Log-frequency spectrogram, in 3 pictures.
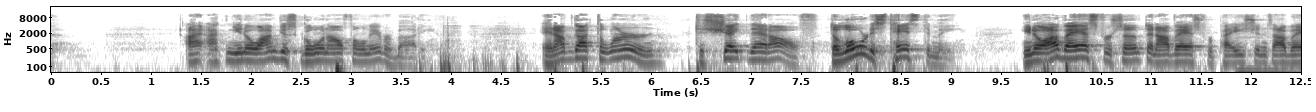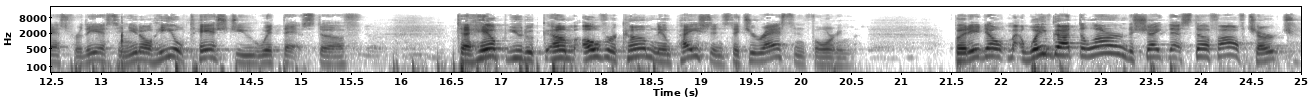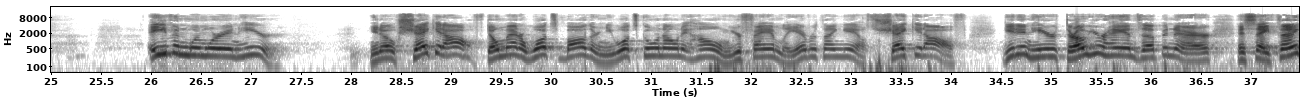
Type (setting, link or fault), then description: setting, large echoing room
